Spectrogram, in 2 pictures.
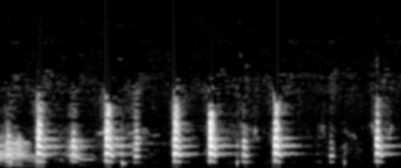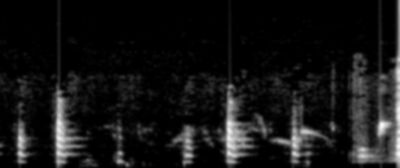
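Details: Eurasian coot call used as a decoy: a dense run of short, clipped nasal honks, several in quick pairs, repeated about once per second over a quiet background.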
